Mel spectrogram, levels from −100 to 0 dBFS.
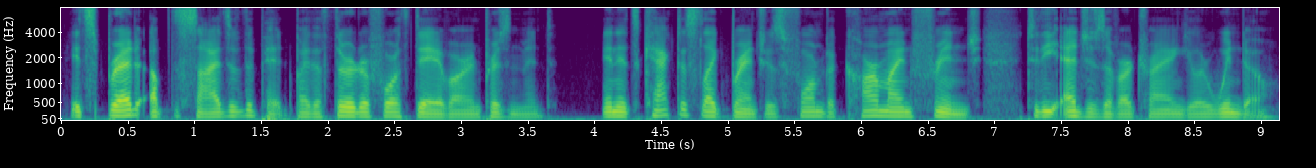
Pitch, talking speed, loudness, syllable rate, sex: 105 Hz, 215 wpm, -23 LUFS, 5.7 syllables/s, male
